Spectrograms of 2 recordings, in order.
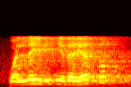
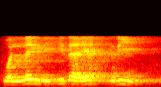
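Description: First: The last word ends in a short i vowel. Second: The last word ends in a long i vowel. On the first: "بالكسر" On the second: "وبالياء"

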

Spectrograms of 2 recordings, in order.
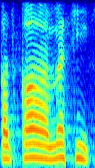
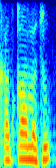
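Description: First: The final t is followed by an i vowel. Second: The final t is held with no vowel. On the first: The speaker calls it right. "تحركها بالكسر" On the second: The speaker calls it wrong. "وليس قد قامت"

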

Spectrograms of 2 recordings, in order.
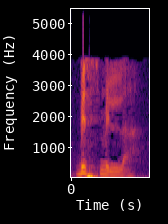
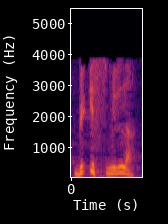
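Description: First: The glottal stop is dropped, words run together. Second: A glottal stop is pronounced before 'ismi'. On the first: The speaker calls it right. "hilang alif ini" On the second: The speaker calls it wrong. "Tidak dibaca bi-ismillah"

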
